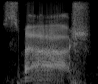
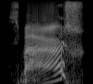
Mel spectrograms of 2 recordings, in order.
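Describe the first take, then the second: First: Drawn-out ogre exclamation, falling; one long, stretched SMASH, stated as a threat. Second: Puzzled ogre, rising to a question; stretched SMASH swooping up high. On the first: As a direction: bellow it lightly like a dim ogre. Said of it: "He looks at you and he goes". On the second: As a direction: ask it like a confused, hopeful ogre. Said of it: "the ogre goes". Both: Acted.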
